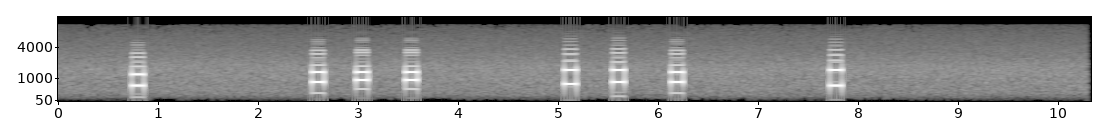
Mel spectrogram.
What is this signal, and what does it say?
DTMF, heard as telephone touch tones, dialled by hand, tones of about 120 ms. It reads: 1 800 698 3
